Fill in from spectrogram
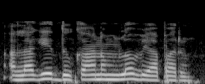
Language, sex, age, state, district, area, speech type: Telugu, female, 30-45, Andhra Pradesh, Vizianagaram, rural, spontaneous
